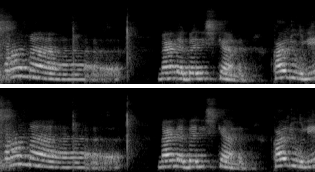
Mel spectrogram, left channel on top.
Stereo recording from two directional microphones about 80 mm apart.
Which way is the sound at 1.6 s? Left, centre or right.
Centre.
